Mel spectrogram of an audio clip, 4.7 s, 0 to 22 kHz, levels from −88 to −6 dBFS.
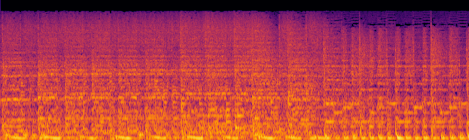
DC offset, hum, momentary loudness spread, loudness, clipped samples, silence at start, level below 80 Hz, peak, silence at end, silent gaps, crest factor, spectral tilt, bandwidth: under 0.1%; none; 2 LU; -20 LUFS; under 0.1%; 0 s; -24 dBFS; -4 dBFS; 0 s; none; 14 dB; -4 dB/octave; 16 kHz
